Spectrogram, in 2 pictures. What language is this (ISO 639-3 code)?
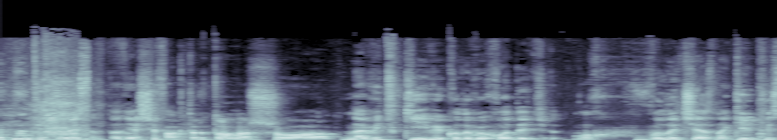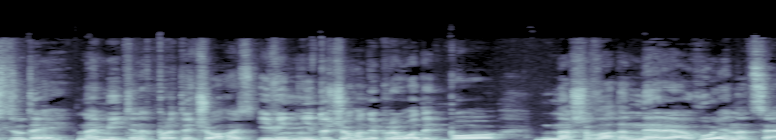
ukr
